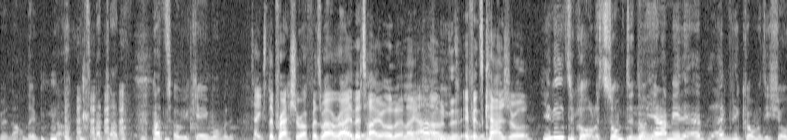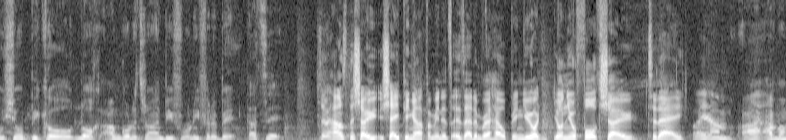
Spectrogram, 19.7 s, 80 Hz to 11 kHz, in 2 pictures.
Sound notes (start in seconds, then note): 0.5 laughs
